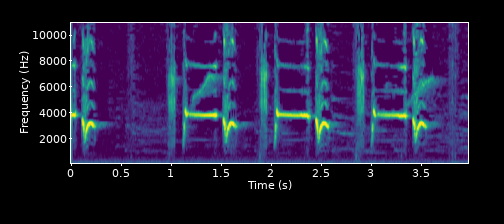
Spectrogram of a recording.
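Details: Prinia delivering 'gacor ngalun' song to stimulate lazy prinias into singing: rapid run of about five phrases, roughly one a second, each a click, a held high whistle and a downward-then-upward squeak, over a light steady hum.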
